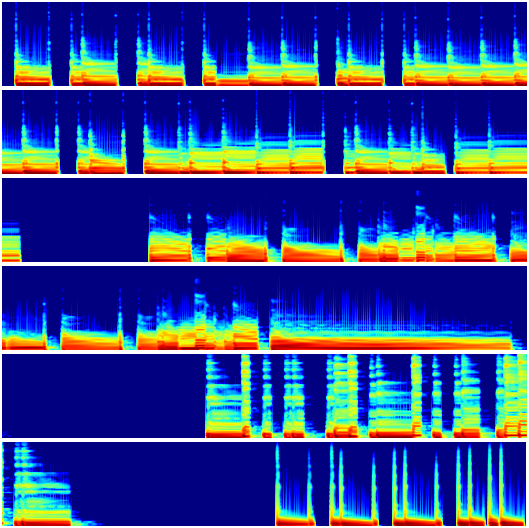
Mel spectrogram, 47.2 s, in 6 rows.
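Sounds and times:
bass: 0:00.2 - 0:16.1, 0:18.0 - 0:31.5, 0:34.6 - 0:40.7, 0:43.5 - 0:47.2.

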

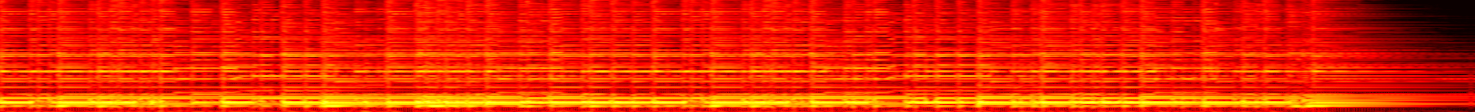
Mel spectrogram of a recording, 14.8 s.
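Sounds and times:
acoustic guitar through Chandler TG1: 0:00.0 - 0:14.7.

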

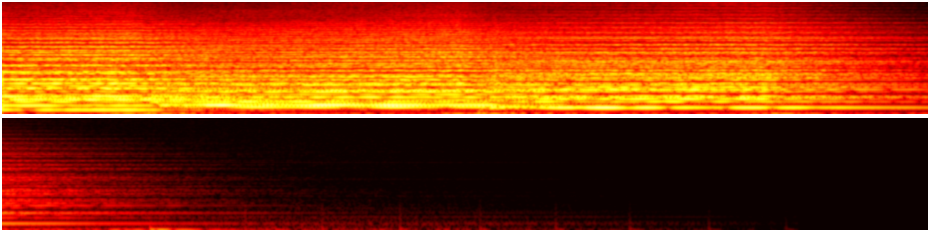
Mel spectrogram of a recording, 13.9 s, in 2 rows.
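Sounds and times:
Sequential Prophet X warm arco strings: 0:00.0 - 0:08.2.

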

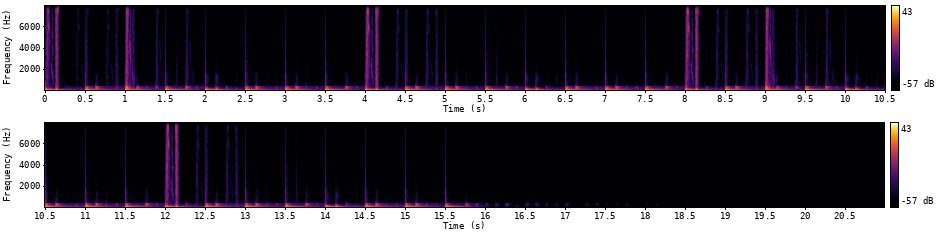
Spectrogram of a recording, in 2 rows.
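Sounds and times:
bass drum through Dreadbox Drips V2 delay: 0:00.0 - 0:15.9.

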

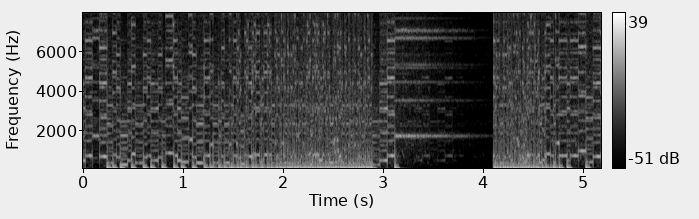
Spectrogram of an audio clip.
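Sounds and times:
synthesizer melody with Euclidean rhythm and tempo change: 0:00.2 - 0:03.0, 0:04.1 - 0:05.0.

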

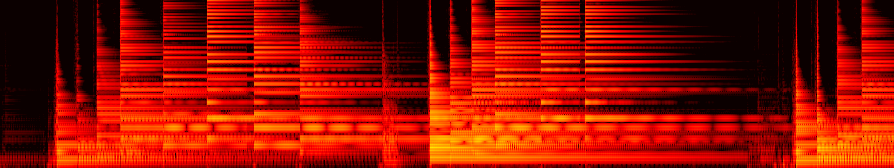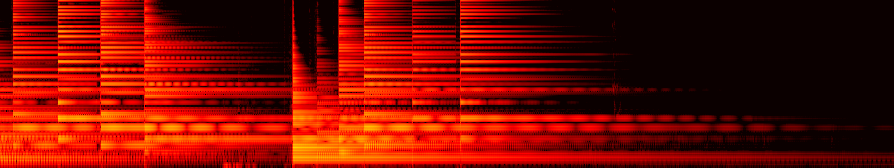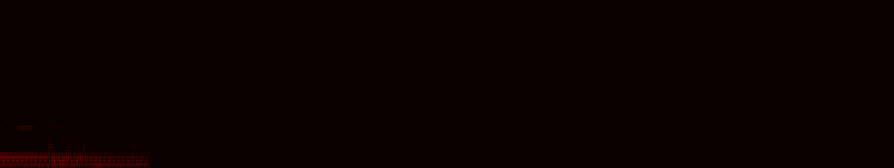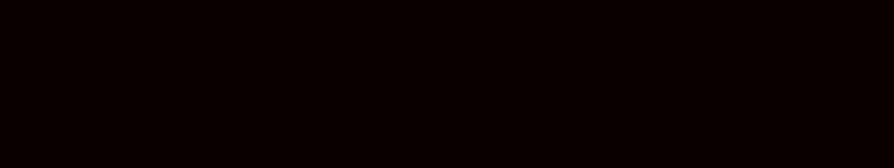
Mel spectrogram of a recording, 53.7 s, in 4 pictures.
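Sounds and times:
guitar through Golden Age PREQ Neve 1073 preamp: 0:00.8 - 0:23.8.

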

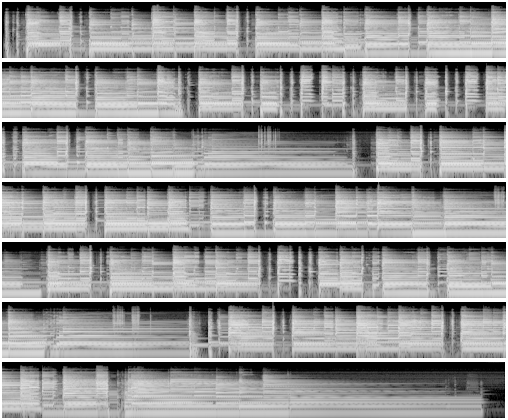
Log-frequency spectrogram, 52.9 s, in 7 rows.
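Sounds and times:
electric guitar through Pentode amp switching clean and dirty: 0:00.0 - 0:52.9.

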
